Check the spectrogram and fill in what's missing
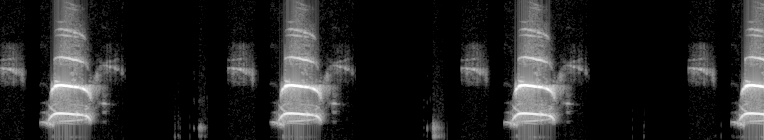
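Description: A Chinese sparrowhawk gives a shrill, ringing note about every two and a half seconds, each with a faint thin lead-in, against otherwise quiet surroundings.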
